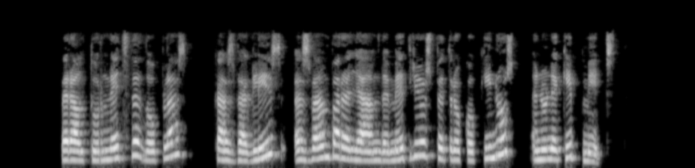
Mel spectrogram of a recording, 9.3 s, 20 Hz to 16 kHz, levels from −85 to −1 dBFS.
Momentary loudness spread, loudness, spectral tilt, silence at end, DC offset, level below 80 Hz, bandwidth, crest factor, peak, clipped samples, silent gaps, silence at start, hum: 7 LU; -17 LUFS; -4 dB/octave; 1.1 s; under 0.1%; -62 dBFS; 8 kHz; 14 dB; -2 dBFS; under 0.1%; 2.58-2.86 s, 3.86-3.91 s, 6.92-7.05 s; 0.8 s; none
